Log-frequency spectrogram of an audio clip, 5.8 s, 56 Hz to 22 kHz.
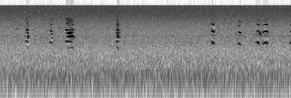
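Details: Bald eagle eaglet at the Two Harbors nest on 11 April 2020, being fed an unknown dinner by its mother: short, thin, high chirps given singly and in quick pairs at irregular intervals over steady background hiss.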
